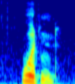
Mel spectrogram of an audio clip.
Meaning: 1. Made of wood 2. As if made of wood; moving awkwardly, or speaking with dull lack of emotion
- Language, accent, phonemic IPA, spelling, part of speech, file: English, US, /ˈwʊdn̩/, wooden, adjective, En-us-wooden.ogg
